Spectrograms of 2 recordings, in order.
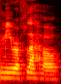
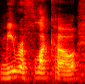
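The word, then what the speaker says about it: Mi Reflejo: uh number one uh when i reacted to mira fleho and i'm saying it right now when i made that video i was like me reflecto me reflecto and i was like sal there's no c in there pal you gotta you gotta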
